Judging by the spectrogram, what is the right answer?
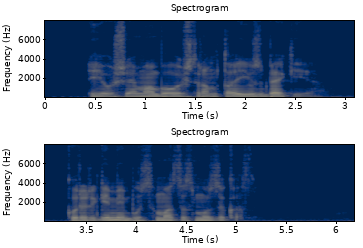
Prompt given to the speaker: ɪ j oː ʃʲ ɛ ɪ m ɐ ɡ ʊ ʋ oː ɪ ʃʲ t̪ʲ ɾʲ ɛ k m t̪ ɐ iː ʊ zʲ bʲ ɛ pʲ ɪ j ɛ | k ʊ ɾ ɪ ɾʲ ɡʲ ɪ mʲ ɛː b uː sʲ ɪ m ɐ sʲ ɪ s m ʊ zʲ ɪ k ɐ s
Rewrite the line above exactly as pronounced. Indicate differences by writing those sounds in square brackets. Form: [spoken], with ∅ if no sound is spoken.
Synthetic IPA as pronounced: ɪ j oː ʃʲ ɛ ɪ m ɐ [b] ʊ ʋ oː ɪ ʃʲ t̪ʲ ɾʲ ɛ [∅] m t̪ ɐ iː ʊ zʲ bʲ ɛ [kʲ] ɪ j ɛ | k ʊ ɾ ɪ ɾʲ ɡʲ ɪ mʲ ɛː b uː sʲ ɪ m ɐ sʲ ɪ s m ʊ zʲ ɪ k ɐ s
